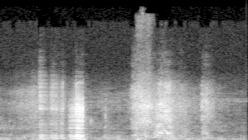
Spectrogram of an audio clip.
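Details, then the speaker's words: Citroen BX parked just after getting out: soft irregular bursts of high-pitched hiss as the hydropneumatic suspension auto-levels itself, normal behaviour. "basically what you do is you undo this and my suspension is auto-leveling cuz I've just got up the car"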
